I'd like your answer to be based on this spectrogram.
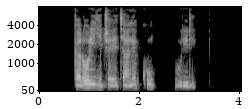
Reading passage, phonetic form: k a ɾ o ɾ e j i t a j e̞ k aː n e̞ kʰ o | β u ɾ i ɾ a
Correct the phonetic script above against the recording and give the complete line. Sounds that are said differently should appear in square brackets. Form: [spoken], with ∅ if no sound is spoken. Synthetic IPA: k a ɾ o ɾ [i] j i [t͡ʃ] a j e̞ [c] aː n e̞ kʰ [u] | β u ɾ i ɾ [i]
